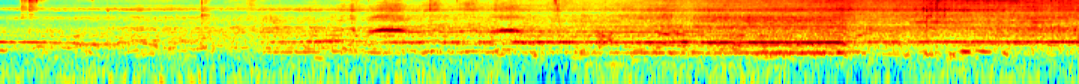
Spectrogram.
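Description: Several RC boats race across the water at full throttle, their electric motors giving off a steady high whine above a broad rush of water and wind, while people talk over the noise.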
